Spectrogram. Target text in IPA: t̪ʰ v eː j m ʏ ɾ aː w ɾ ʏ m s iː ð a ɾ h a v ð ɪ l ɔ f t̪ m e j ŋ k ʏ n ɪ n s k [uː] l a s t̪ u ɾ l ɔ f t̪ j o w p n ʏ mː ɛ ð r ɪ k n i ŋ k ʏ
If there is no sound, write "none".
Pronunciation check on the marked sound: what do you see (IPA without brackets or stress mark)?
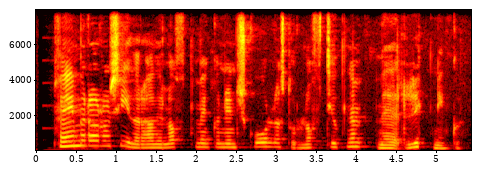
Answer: ɔː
